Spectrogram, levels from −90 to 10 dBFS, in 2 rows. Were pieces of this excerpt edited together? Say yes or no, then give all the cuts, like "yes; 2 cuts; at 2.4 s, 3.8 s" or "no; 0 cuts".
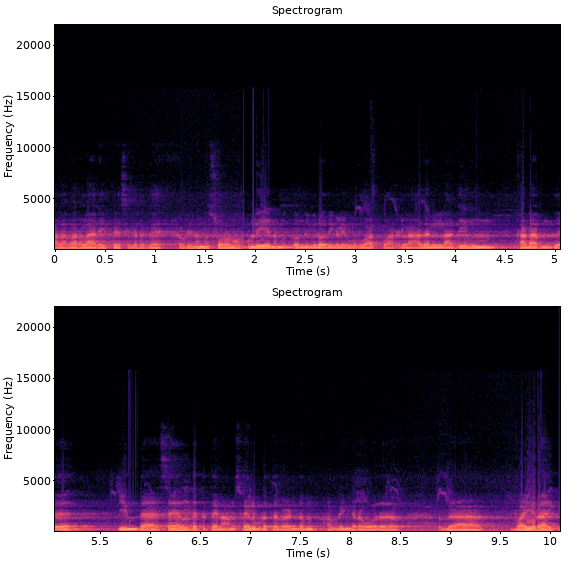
yes; 1 cut; at 1.9 s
